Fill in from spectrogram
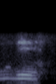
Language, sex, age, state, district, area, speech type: Urdu, male, 18-30, Uttar Pradesh, Saharanpur, urban, conversation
